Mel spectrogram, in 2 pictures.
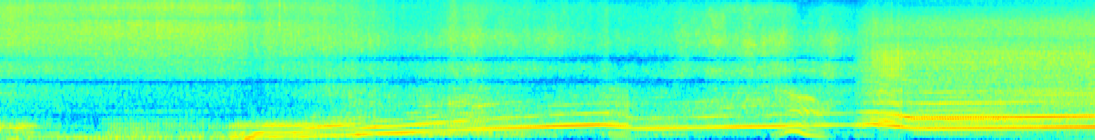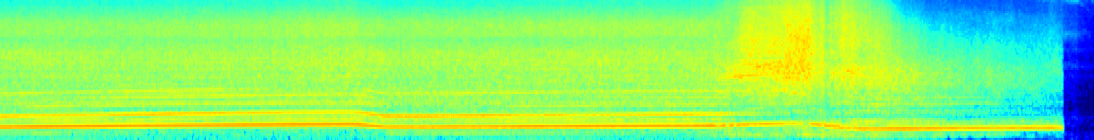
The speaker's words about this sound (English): That is an application you have not heard before. Borla exhaust system.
